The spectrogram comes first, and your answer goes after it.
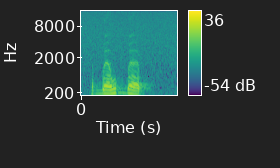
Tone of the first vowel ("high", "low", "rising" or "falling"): rising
